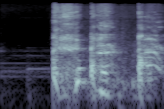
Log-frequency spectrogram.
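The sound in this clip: A person gives three harsh, separate coughs with a throat-clearing rasp after a brief near-silent start.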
